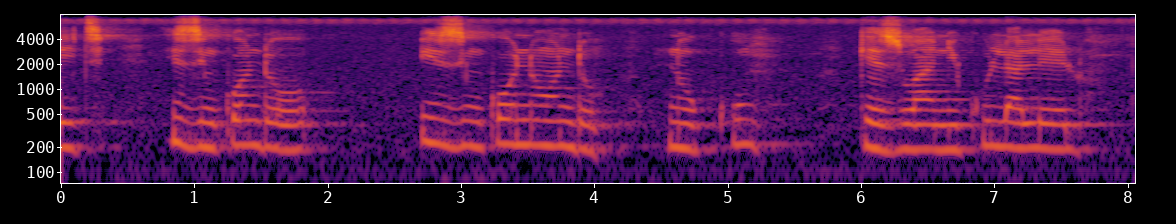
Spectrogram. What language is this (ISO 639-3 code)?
zul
